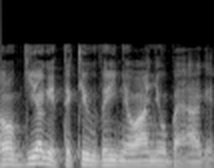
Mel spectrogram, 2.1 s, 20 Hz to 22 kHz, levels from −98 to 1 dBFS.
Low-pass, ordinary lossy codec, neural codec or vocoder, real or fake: 7.2 kHz; none; none; real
